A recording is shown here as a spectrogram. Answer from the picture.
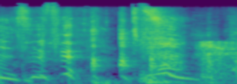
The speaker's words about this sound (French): Ah, elle a éternué. Santé alors. Les allergies, tout ça.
